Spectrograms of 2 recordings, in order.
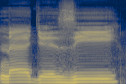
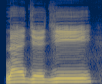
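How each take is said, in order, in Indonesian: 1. Bunyi j dan z dua-duanya jelas. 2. Bunyi z berubah jadi bunyi j. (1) "Clear bunyi zai-nya tanpa mengganggu jim sukunnya" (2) "zai-nya ke bawah jadi huruf jim"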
